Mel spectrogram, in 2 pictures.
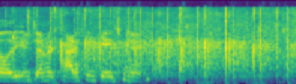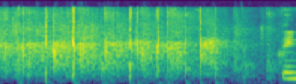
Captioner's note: applause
